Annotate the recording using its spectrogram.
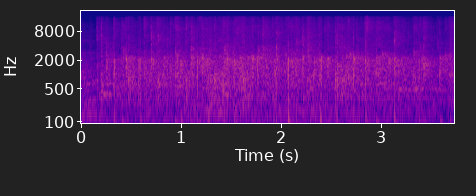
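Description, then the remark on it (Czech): An audience claps steadily, a dense crackle of many hands at an even level for a few seconds, with no one speaking over it. “Oni už ti předtím tleskali přirozeně.”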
